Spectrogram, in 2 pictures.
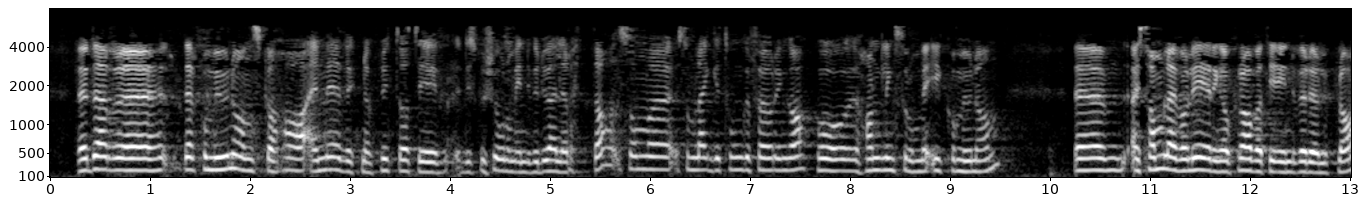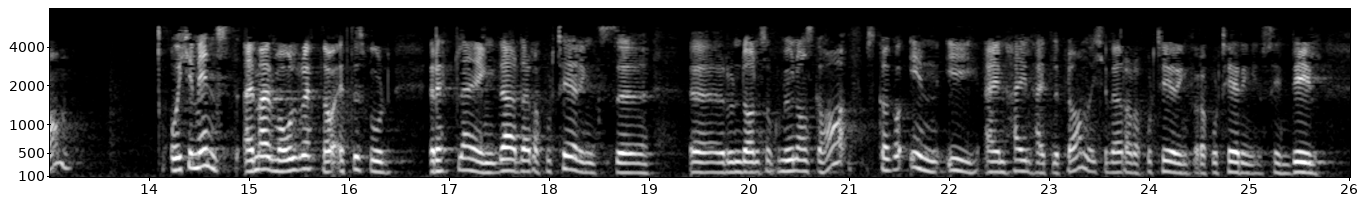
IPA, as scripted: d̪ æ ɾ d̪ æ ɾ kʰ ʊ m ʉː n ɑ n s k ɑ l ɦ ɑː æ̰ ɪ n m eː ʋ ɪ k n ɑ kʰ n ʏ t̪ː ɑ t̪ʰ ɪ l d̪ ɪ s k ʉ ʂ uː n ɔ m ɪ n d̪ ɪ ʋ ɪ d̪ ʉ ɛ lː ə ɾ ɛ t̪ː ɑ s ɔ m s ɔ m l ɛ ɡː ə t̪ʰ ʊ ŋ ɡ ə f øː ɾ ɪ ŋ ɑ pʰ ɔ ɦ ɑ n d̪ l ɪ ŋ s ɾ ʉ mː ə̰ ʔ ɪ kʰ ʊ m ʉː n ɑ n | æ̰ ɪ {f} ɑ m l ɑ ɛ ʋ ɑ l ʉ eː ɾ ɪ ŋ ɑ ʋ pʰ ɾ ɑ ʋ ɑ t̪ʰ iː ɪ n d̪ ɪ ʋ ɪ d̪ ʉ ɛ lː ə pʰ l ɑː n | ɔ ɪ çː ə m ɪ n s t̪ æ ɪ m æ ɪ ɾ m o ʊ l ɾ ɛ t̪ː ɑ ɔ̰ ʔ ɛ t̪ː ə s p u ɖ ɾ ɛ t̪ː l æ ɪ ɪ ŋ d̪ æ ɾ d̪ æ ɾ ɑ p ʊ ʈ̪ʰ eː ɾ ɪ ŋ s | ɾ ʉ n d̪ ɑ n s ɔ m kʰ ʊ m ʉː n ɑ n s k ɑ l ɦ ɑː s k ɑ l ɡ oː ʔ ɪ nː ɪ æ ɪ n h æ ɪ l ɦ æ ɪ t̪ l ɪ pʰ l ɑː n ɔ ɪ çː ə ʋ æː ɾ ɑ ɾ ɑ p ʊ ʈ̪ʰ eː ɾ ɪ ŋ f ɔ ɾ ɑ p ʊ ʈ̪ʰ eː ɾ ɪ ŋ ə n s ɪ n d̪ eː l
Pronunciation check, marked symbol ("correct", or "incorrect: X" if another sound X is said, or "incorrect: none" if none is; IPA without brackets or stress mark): incorrect: s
